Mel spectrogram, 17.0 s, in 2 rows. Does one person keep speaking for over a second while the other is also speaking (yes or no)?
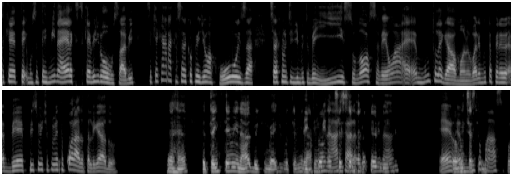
yes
